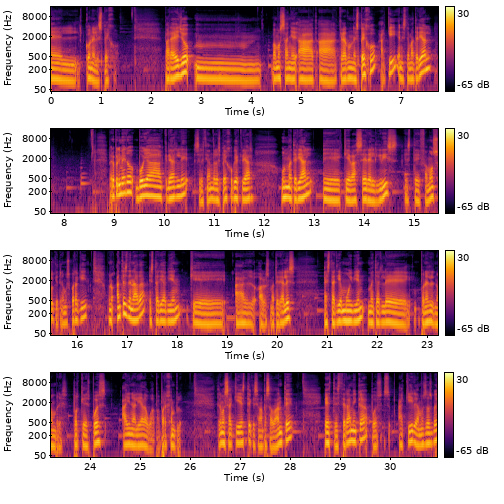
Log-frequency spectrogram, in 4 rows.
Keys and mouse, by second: 0.5 shift+middle click, 2.7 shift+middle click, 9.6 right click, 14.0 click, 17.4 click, 23.0 right click, 29.8 click.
